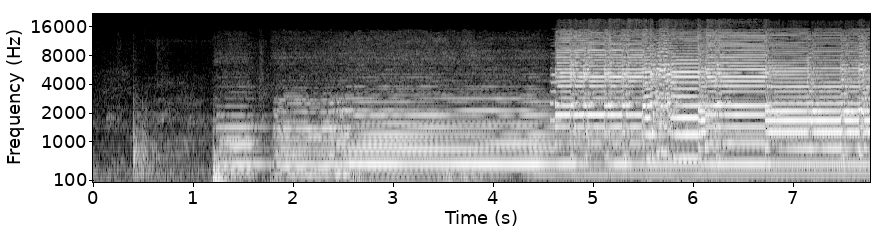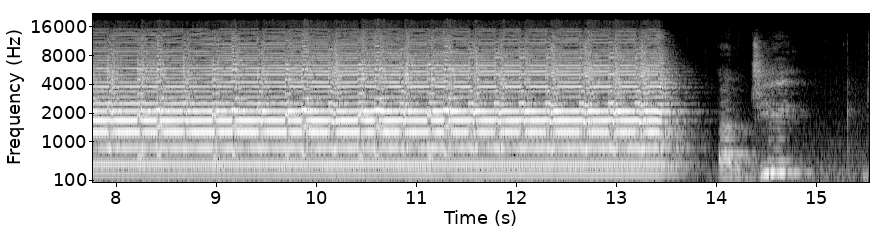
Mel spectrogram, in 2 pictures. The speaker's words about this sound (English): Um, and so sure enough, like it sounded fine, and then just a tiny bit more pressure, and it started to get hear that gurgly, chirpy, nasty sound.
